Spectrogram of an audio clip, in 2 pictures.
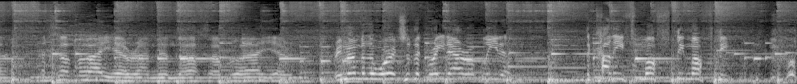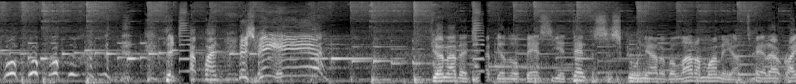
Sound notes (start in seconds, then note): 5.6 laughs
